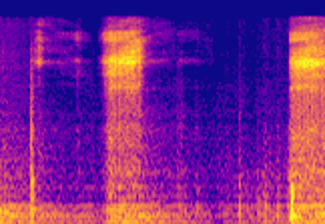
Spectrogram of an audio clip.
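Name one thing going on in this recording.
A marker scratches across a board in short strokes.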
